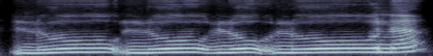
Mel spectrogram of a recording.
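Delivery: lu with the waw pushed through the nose; wrong way: close the lips and send lu into the nose; nasal wrong waw. Shown as a demonstration. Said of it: "this sound is go to خيشوم". (خطأ: lu من الخيشوم)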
